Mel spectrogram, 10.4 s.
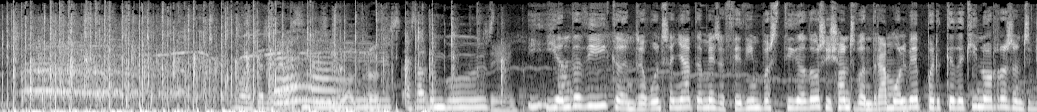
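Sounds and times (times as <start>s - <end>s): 
applause: 0.0s - 5.3s
speech: 2.4s - 10.3s.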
